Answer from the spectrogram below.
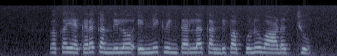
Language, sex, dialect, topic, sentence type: Telugu, female, Utterandhra, agriculture, question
